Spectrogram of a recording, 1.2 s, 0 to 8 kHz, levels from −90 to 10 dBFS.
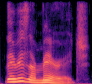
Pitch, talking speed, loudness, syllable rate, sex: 220 Hz, 210 wpm, -14 LUFS, 7.4 syllables/s, female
